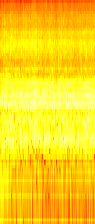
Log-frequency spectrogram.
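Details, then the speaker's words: Bronson Raw Jamie Foy skateboard bearings after cleaning with Windex, spun on the wheel: an even, airy whirr that holds steady with no gritty or rusty rasp. Smooth bearing spin, much improved. "Way better. Doesn't have that rusty sound to it. That sounds good."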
